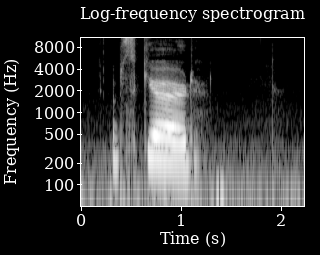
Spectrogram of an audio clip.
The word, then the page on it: obscured: American English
